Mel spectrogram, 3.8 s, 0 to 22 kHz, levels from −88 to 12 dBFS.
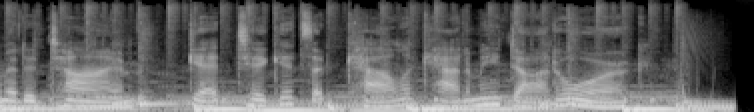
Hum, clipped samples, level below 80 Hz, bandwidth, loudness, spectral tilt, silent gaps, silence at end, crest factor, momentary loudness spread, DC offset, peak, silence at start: none; under 0.1%; -14 dBFS; 19.5 kHz; -11 LUFS; -6 dB/octave; none; 0.1 s; 8 dB; 3 LU; under 0.1%; 0 dBFS; 0 s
